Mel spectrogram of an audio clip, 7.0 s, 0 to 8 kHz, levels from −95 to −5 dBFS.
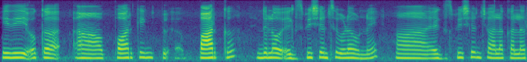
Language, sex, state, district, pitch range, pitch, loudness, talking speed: Telugu, female, Telangana, Karimnagar, 200-225 Hz, 215 Hz, -20 LUFS, 120 wpm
